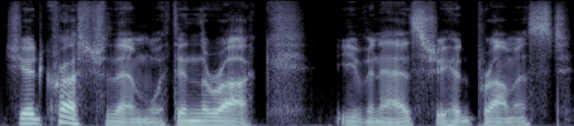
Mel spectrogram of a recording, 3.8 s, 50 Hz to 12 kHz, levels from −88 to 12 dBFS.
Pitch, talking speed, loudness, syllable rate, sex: 95 Hz, 170 wpm, -19 LUFS, 5.2 syllables/s, male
